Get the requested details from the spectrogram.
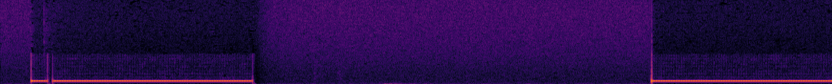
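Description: A steady telephone dial tone, heard while placing a phone call, hums loudly, breaks off into a few seconds of quiet hiss and faint line noise, then returns just as strong. No one speaks.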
